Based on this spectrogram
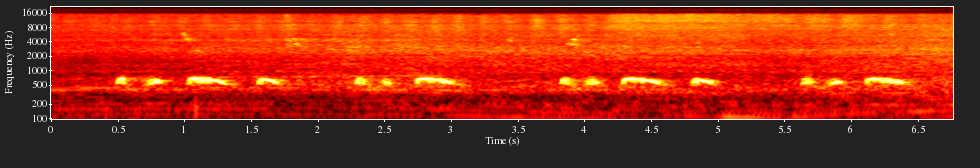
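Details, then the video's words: Spotted dove decoy cooing in the three-kuk style, fifth phrase. Three similar phrases of soft mid-pitched coos come about every 1.7 seconds, each made of short notes around a longer rolling middle note. "เสียงต่อนกเขาใหญ่ 3กุ๊ก ท่อน5"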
